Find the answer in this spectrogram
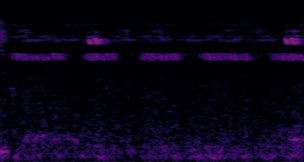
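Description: Near silence with a faint, high-pitched insect chirping in the background, evenly paced at about three chirps a second.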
